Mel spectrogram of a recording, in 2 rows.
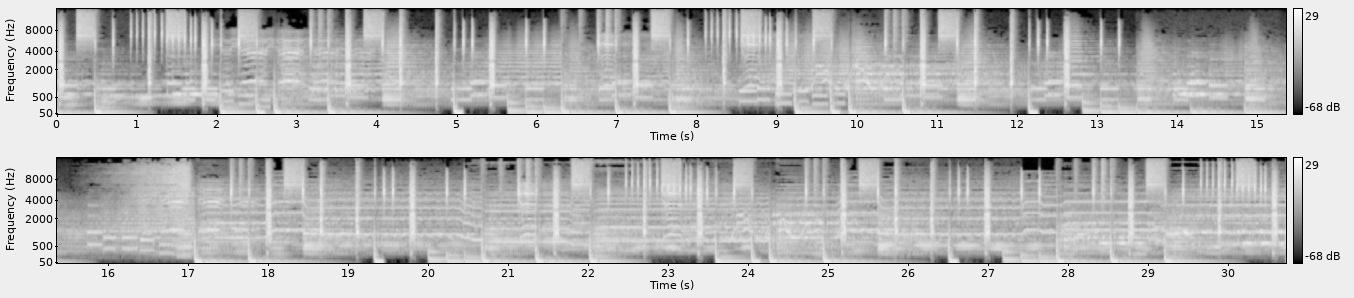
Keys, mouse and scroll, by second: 0.0-11.5 drag, 16.1 ctrl+v, 17.6-20.6 drag, 22.7 ctrl+z, 25.1-30.7 drag.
